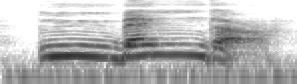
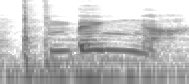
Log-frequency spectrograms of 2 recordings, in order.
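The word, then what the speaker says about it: Beqa: alphabet, C makes the th sound, D makes the nd sound, B makes the mb sound.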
